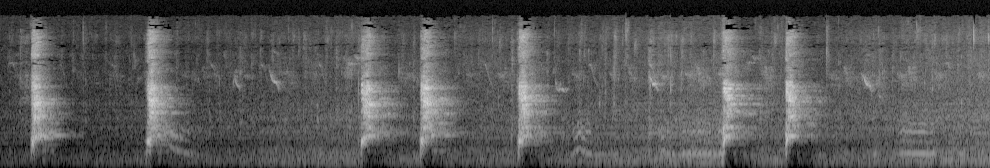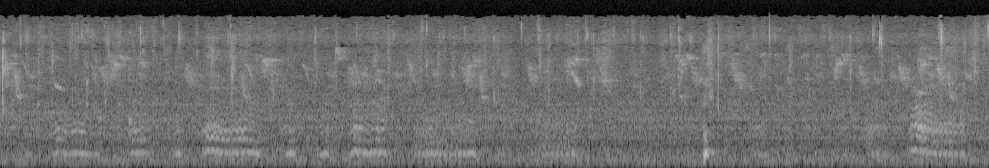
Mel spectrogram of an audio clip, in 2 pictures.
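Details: Rescue dogs, mothers with puppies, being fed: a handful of loud, sharp barks spaced about a second apart in the opening eight seconds, then a low steady background hum with faint distant yips.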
